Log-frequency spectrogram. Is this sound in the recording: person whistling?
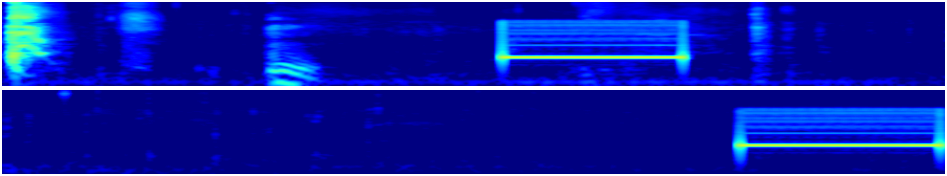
no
